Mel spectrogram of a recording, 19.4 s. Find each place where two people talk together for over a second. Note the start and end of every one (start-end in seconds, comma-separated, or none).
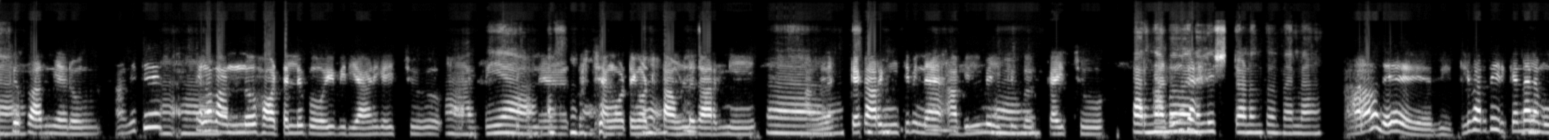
none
